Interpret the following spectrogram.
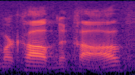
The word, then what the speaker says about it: Markovnikov: conditions just right for this rule to apply pronounce it markovnikov okay you have to have the asymmetric reagent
